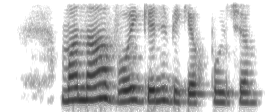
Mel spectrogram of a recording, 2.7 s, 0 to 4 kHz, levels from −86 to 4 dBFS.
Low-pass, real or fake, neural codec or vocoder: 3.6 kHz; real; none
